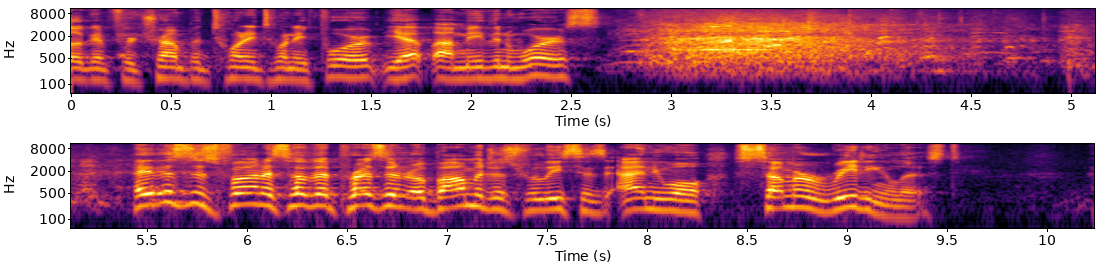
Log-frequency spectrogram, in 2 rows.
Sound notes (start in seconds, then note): 2.8 laughter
